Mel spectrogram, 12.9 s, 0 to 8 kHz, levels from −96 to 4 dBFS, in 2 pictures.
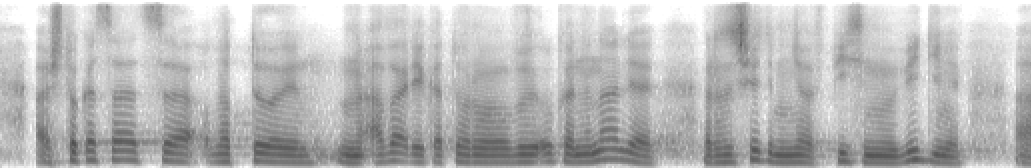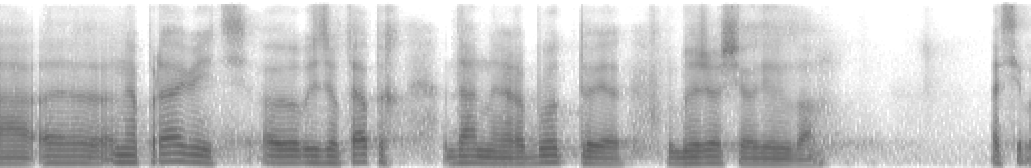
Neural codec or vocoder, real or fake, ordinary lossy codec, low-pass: codec, 24 kHz, 0.9 kbps, WavTokenizer, large speech release; fake; AAC, 48 kbps; 7.2 kHz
